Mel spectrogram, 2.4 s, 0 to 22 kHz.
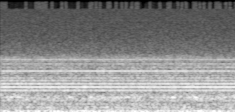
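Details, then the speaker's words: Marconi Model 295 AM/shortwave tube receiver, volume full: only steady mains hum and faint buzz while tubes are wiggled, no station or audio; band selector was probably on phono, not a fault. "Let's wiggle a couple of tubes, see if we can hear some sounds. I don't hear a thing."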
